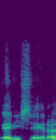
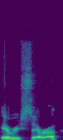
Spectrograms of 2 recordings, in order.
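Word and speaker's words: Ericeira: a Portuguese pronunciation so I'm going to erisa not erera I'm going to Porto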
